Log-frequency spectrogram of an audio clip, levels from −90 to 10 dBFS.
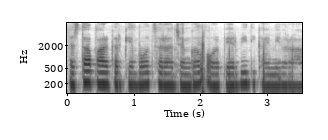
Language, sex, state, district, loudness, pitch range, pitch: Hindi, female, Arunachal Pradesh, Papum Pare, -19 LUFS, 180-195 Hz, 185 Hz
